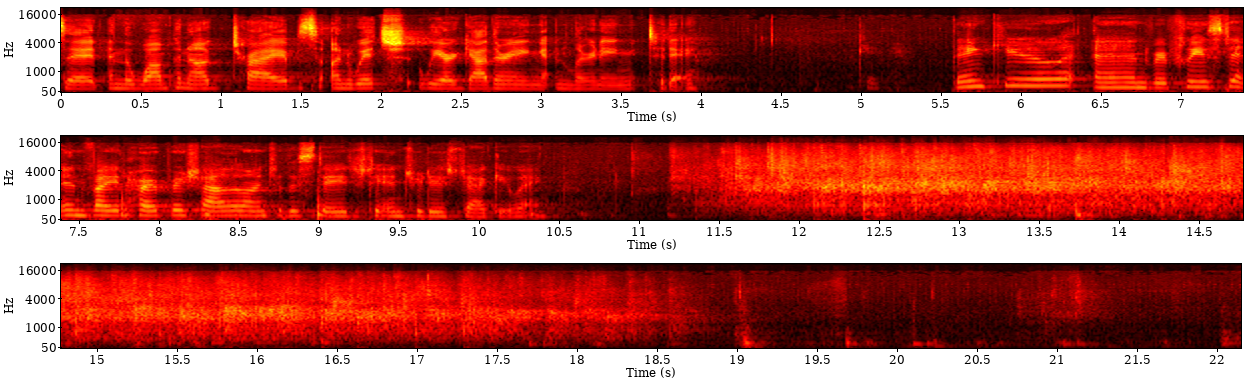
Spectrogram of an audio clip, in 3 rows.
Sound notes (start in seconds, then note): 11.2 applause; 17.3 rustling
